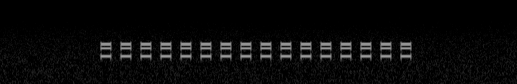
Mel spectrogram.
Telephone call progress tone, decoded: off-hook warning tone

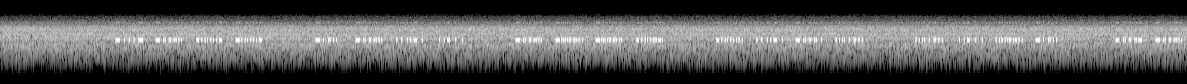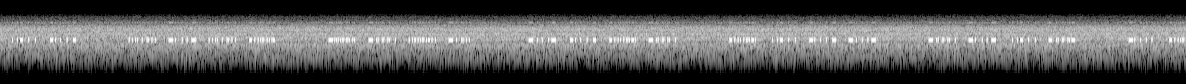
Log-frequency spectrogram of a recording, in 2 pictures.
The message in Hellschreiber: NROD KRJY REBG CJPX XYZK ARYV XWXQ BFZK MVGF GYUH FWYA …

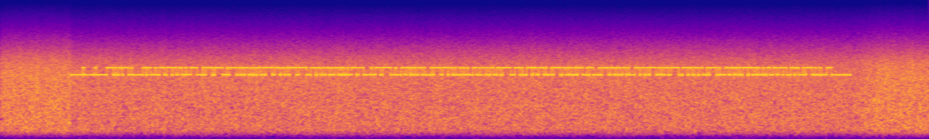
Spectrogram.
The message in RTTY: LA POETESSE ET DRAMATURGE JUDITH HERZBERG EST LEUR FILLE.

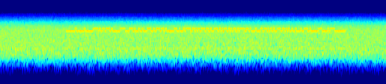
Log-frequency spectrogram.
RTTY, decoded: OH, PER ASSEGURAR-ME

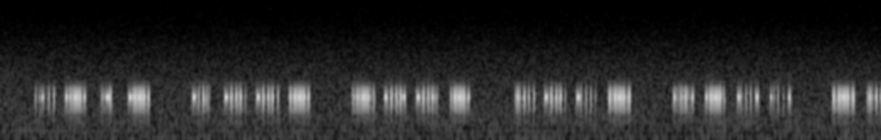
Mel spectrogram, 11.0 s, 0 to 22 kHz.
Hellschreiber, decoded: Y01B KPF8 ZAR9 7PLS O6UV …

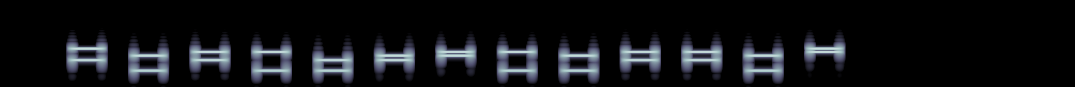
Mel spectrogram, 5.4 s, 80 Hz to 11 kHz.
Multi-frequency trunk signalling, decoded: KP 49726074994 ST

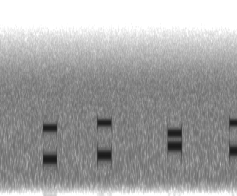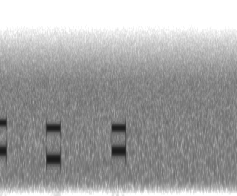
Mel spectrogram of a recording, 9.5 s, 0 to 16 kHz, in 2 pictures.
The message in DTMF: 2 6 * 9 2 8

